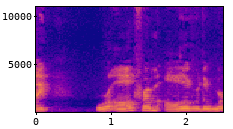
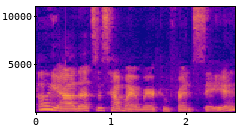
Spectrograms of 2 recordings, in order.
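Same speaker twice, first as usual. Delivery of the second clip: ordinary delivery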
